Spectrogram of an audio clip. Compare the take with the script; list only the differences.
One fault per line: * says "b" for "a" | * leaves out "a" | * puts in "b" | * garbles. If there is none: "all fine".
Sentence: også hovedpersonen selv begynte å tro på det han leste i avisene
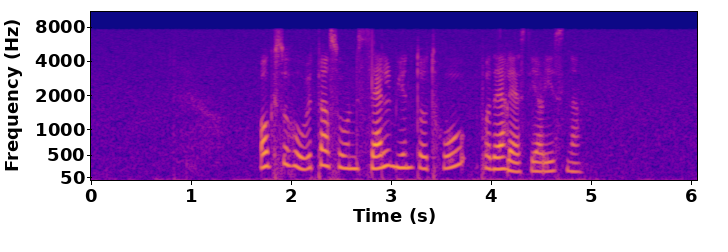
* leaves out "han"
